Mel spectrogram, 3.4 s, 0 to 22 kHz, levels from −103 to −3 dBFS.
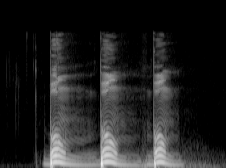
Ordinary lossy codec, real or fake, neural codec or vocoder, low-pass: none; real; none; 9.9 kHz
